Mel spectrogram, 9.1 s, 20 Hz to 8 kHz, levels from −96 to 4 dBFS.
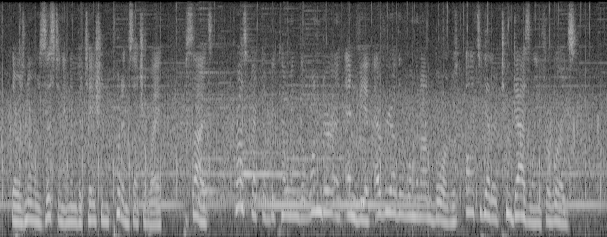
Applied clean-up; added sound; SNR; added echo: none; Applause + Harp; 2 dB; none.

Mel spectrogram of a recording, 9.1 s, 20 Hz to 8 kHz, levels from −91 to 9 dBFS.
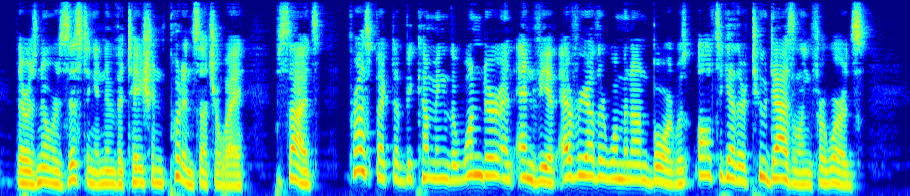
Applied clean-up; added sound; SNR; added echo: none; none; none; none.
